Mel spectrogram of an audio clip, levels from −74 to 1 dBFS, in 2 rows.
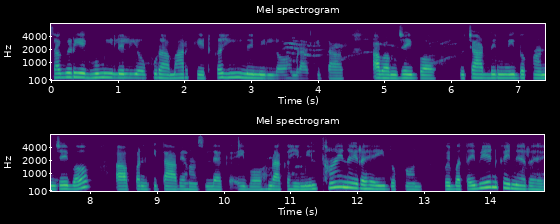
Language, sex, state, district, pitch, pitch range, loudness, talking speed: Angika, female, Bihar, Bhagalpur, 175 Hz, 165-195 Hz, -28 LUFS, 160 wpm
